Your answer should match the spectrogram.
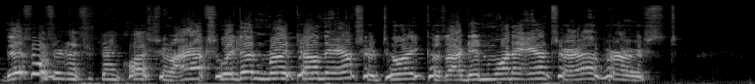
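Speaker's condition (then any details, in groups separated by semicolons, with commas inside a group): Deafness, Neurofibromatosis Type 2; first half deaf, then 2 months of no hearing, then amplifier gave some hearing; uses Live Transcribe on phone, requested interpreter in interviews, alert device with flashing LEDs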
